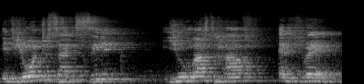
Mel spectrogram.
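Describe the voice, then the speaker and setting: Over light background noise and with audible room echo, a man speaks at a very slow pace. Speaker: speaker. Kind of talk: motivational speech. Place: hall.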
